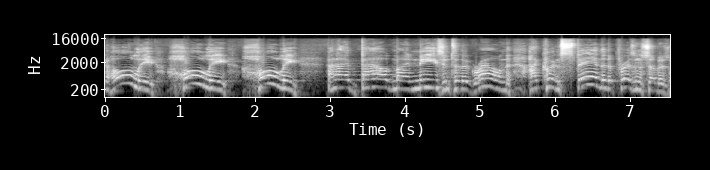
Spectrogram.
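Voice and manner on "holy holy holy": angels' cry. Retold or imitated. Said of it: "The angels cried".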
